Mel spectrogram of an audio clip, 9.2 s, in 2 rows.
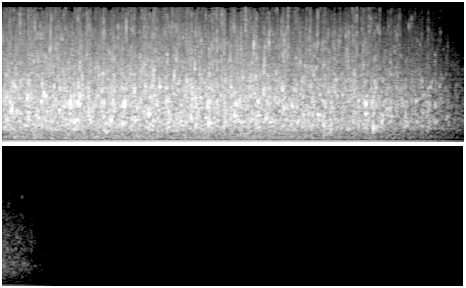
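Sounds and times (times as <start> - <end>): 
river flowing: 0.0 - 4.7.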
